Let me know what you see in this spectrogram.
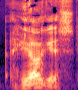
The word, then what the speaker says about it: Jurgis: She was so young, not quite 16, and small for her age, a mere child, and she had just married and married to Jurgis, pronounced Jurgis of all men,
